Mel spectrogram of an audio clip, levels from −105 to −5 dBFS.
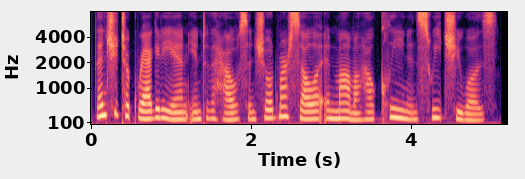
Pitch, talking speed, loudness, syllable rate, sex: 205 Hz, 220 wpm, -18 LUFS, 5.4 syllables/s, female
